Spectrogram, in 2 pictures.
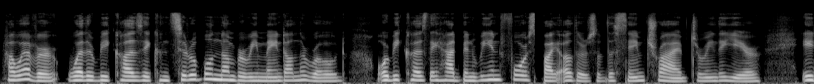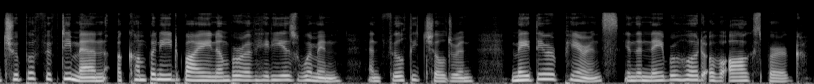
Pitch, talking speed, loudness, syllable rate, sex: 185 Hz, 175 wpm, -19 LUFS, 5.6 syllables/s, female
